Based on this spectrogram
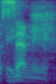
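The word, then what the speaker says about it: Hsemi: Semi, H-S-E-M-I. Oh, Semi. Gotcha. Is it? All right. There's really no H pronounced in his name.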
